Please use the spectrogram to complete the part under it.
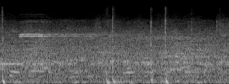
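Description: A volleyball player strikes the ball with a hand to serve.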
